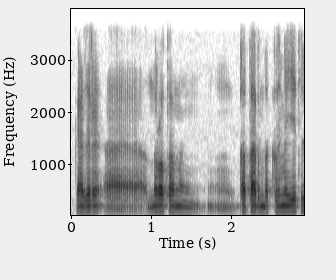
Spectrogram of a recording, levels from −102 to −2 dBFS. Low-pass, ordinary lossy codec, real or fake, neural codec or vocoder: 3.6 kHz; none; real; none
